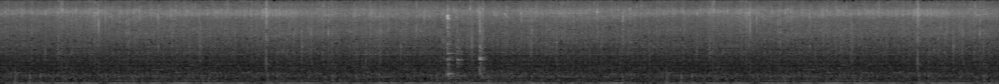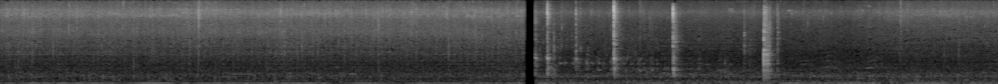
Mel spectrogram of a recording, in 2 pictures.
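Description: Sliced okra sizzling as it fries in oil in a pan and is stirred, over a steady low hum. About three-quarters of the way through the sound cuts, and a few sharp clinks follow: a spoon knocking against a bowl as eggs are beaten.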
